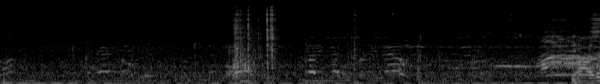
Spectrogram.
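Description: A brief cluster of metallic clinks about two and a half seconds in, from the metal plates of a replica WWE championship belt as it is handled and turned around, over faint background voices. A man's drawn-out exclamation starts near the end.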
